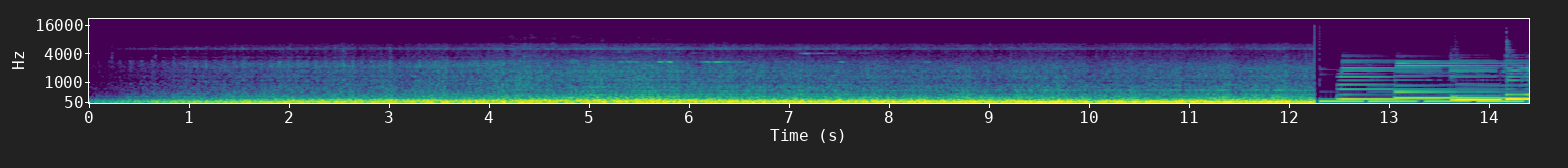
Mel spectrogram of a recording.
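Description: Steady low road and engine rumble of a moving car heard from inside the cabin, fading up over the first couple of seconds. About 12 seconds in it cuts off abruptly and plucked guitar music takes over.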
